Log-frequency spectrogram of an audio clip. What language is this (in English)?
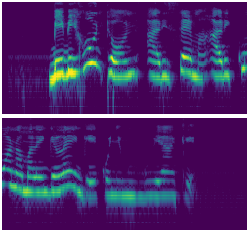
Swahili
